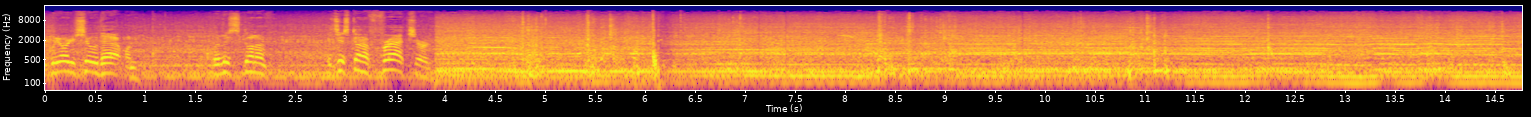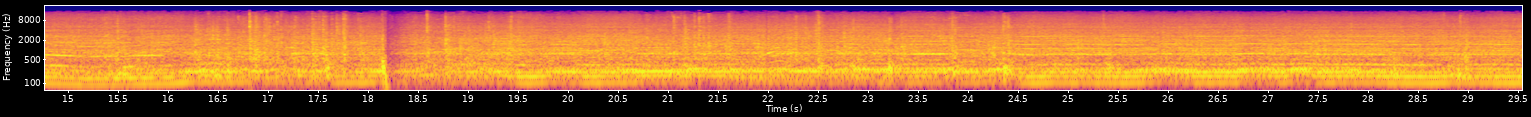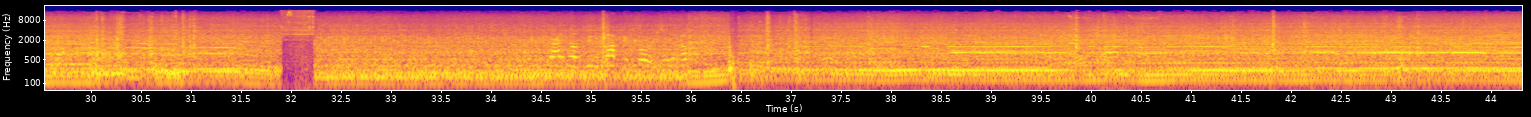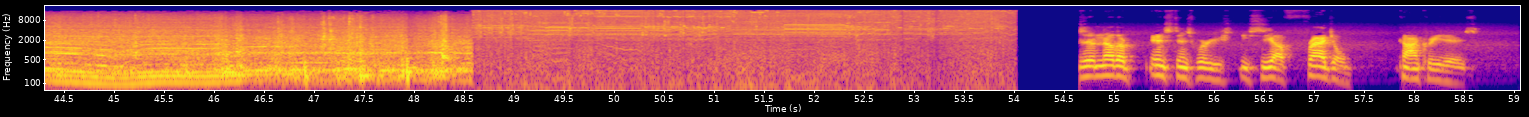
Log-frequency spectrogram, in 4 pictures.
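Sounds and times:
tractor engine running: 0.0 - 53.0.

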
